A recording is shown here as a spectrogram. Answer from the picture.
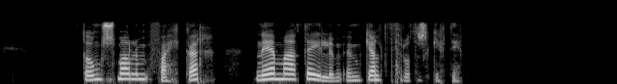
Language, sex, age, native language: Icelandic, female, 40-49, Icelandic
